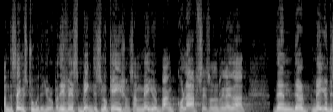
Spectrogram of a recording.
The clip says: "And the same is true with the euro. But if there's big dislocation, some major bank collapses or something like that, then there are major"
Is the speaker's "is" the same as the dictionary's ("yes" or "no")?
no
